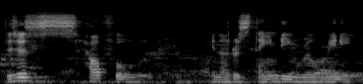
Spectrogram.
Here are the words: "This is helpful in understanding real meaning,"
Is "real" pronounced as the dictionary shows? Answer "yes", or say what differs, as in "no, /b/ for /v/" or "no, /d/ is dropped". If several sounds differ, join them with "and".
yes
